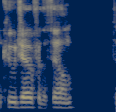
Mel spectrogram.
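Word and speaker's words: Koujo: in charge of it, he had a name Cujo. That's sort of how you pronounced it, but he spelled it with a K-O-U-J something.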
